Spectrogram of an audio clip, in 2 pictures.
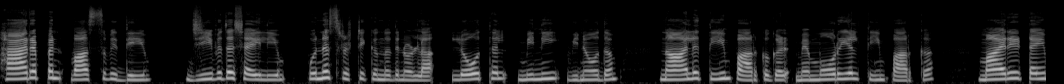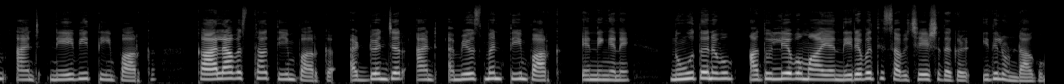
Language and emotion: Malayalam, neutral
